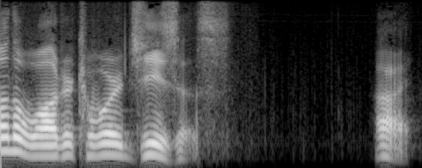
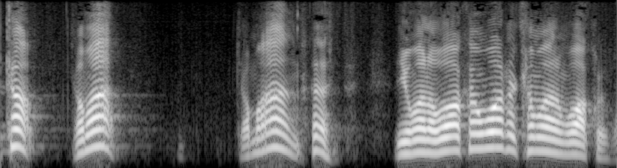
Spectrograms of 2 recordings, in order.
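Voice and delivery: higher, louder, playful come-on; eager invitation; 4 semitones higher, 4 dB louder than usual. Retold or imitated. Jesus urging Peter out of the boat, playful eager call. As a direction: wave him over with glee.

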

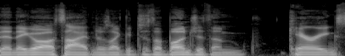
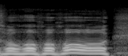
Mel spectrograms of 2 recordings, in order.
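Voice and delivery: mock jolly ho ho ho; 5 semitones higher, 4 dB louder than usual. Jolly laugh in retold scene.

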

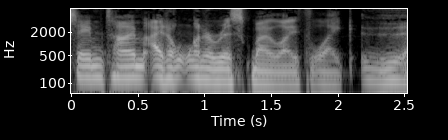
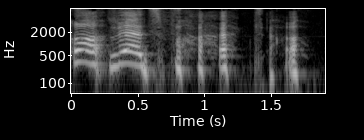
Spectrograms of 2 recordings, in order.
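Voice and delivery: laughing; 12 semitones higher, slower than usual. Real, not acted. Shocked laughing reaction.

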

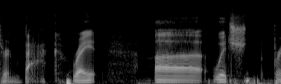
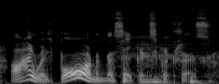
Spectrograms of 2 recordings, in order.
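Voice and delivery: Bane voice; 4 semitones higher than usual. Retold or imitated. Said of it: "He does pull a Bane".

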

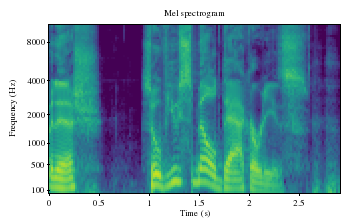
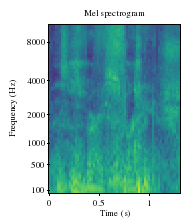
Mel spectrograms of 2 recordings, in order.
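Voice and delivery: whisper; 7 dB quieter than usual. Real, not acted. Whispered aside after dark joke.

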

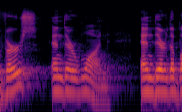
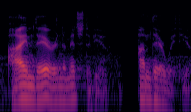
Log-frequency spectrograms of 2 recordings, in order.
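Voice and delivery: low, hushed and gentle; Jesus; 5 semitones lower, 9 dB quieter than usual. Acted. Preacher quoting Jesus to his congregation, low and soft. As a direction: say it softly and low, as a quiet promise. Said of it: "Jesus talked like this".

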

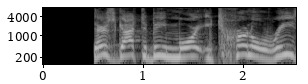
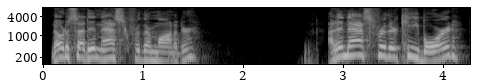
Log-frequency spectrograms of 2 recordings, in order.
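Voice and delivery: ordinary delivery

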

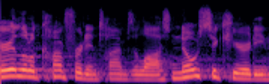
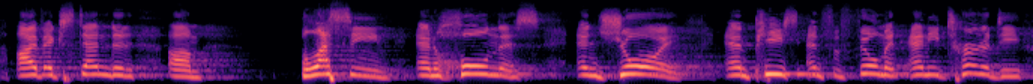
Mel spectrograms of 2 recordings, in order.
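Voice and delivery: high, loud preaching build; forceful preaching; 8 semitones higher, 4 dB louder than usual. Acted. Pastor preaching hard to his church.

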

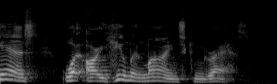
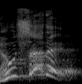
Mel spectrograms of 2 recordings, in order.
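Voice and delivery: call for response; 10 semitones higher than usual. Real, not acted. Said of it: "say it with me".

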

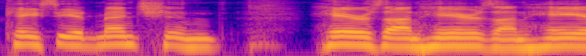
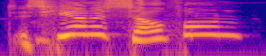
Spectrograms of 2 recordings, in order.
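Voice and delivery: high squeaky mock voice. Mocking the TV scene.

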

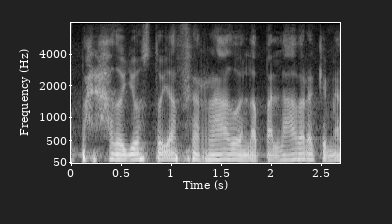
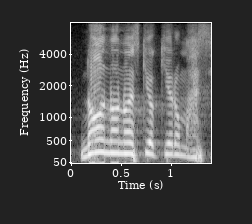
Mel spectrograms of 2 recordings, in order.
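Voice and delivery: very high, loud mock insistence; stubborn refusal; 12 semitones higher, 6 dB louder than usual. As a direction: play the stubborn seller. Client refusing, imitated.

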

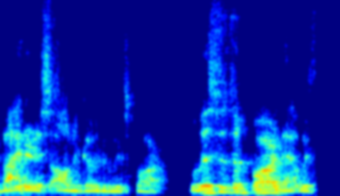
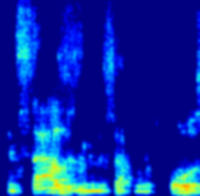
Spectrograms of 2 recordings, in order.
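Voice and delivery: usual speaking voice

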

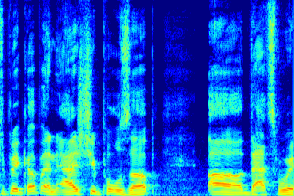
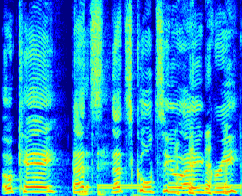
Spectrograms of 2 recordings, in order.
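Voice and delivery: put-on high, halting kid voice; bluffing agreement; 11 semitones higher than usual. Boy pretends to follow mom's garbled call, high and halting. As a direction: agree vaguely, pitched high, half laughing.

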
